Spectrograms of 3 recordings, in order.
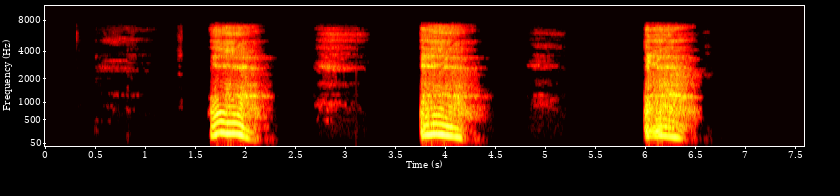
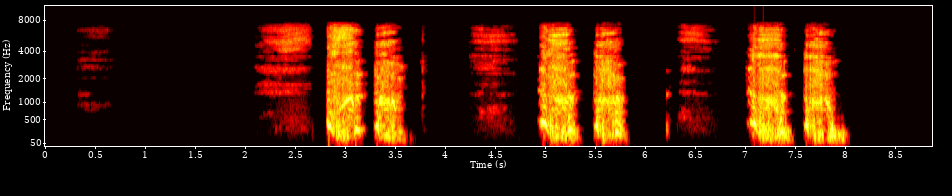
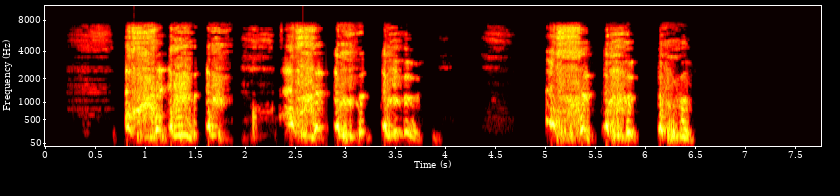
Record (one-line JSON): {"exhalation_length": "7.6 s", "exhalation_amplitude": 30890, "exhalation_signal_mean_std_ratio": 0.37, "three_cough_length": "8.9 s", "three_cough_amplitude": 32768, "three_cough_signal_mean_std_ratio": 0.42, "cough_length": "7.8 s", "cough_amplitude": 32768, "cough_signal_mean_std_ratio": 0.53, "survey_phase": "beta (2021-08-13 to 2022-03-07)", "age": "65+", "gender": "Male", "wearing_mask": "No", "symptom_cough_any": true, "symptom_shortness_of_breath": true, "symptom_fatigue": true, "symptom_headache": true, "symptom_onset": "3 days", "smoker_status": "Ex-smoker", "respiratory_condition_asthma": true, "respiratory_condition_other": false, "recruitment_source": "Test and Trace", "submission_delay": "2 days", "covid_test_result": "Positive", "covid_test_method": "RT-qPCR", "covid_ct_value": 18.0, "covid_ct_gene": "ORF1ab gene", "covid_ct_mean": 18.3, "covid_viral_load": "1000000 copies/ml", "covid_viral_load_category": "High viral load (>1M copies/ml)"}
